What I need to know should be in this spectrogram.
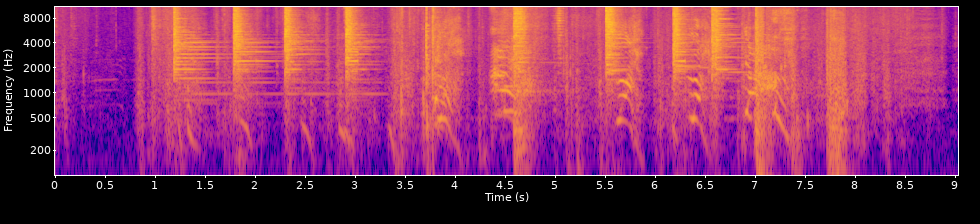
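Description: Swords clash and clang with sharp metallic rings.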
